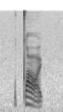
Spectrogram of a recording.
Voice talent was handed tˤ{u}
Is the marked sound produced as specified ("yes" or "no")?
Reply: no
